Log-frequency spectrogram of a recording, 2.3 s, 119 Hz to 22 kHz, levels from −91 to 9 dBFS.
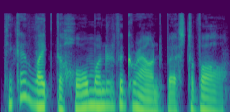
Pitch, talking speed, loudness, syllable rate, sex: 140 Hz, 310 wpm, -19 LUFS, 6.3 syllables/s, male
